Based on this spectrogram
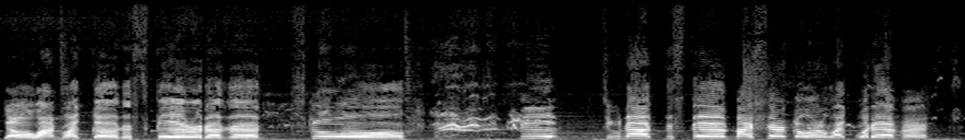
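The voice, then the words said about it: Spooky ghost voice. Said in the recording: “in my spookiest voice”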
